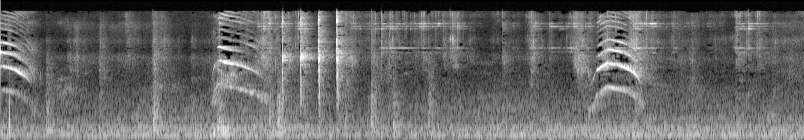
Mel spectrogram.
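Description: Kittens meowing: three short, high-pitched mews that rise and fall, one at the start, one about two seconds in and one about six seconds in. A few sharp clicks come about three seconds in.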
